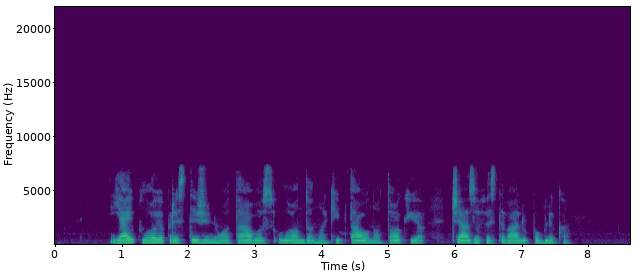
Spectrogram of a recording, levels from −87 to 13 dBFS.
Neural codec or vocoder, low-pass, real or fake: none; 7.2 kHz; real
